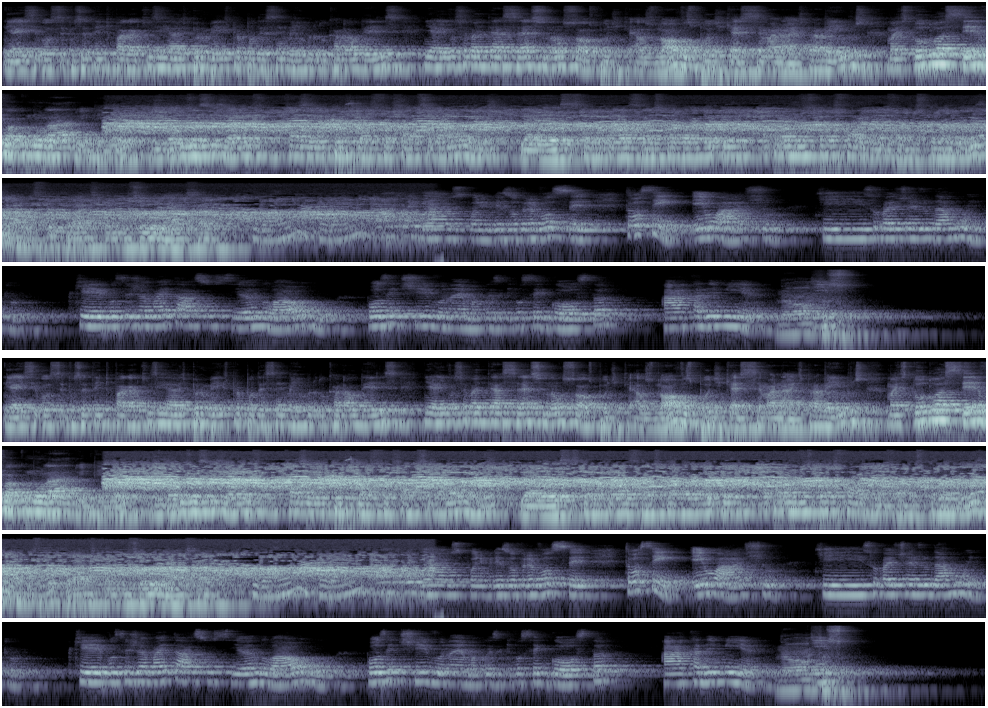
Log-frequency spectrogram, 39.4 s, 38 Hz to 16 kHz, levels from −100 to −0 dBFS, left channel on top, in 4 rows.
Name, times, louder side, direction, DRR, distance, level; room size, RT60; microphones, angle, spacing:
voice 1, 0.0-3.9 4.2-12.4 12.7-17.2 17.4-21.8 37.3-37.9, equal, 35° right, -1 dB, 1.3 m, -32 dB
sound 1, 10.8-24.0, right 7 dB, 55° right, 0.3 m, -27 dB
voice 2, 23.4-27.5 27.8-29.7 30.2-32.8 33.2-35.6 36.1-37.2 37.6-37.9, right 1 dB, 80° right, 1 dB, 1.0 m, -37 dB
9.4 x 4.1 x 4.4 m, 1.4 s
head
